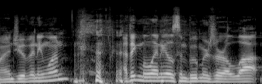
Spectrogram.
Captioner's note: chuckles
